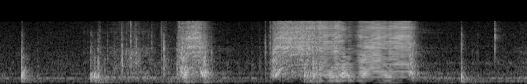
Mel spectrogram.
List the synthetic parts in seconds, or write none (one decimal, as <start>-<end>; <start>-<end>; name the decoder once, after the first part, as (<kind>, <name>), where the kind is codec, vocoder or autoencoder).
3.2-4.1 (vocoder, HiFi-GAN)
